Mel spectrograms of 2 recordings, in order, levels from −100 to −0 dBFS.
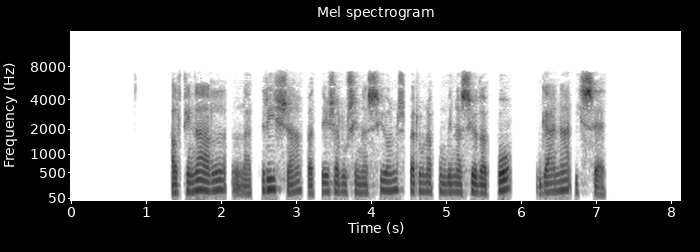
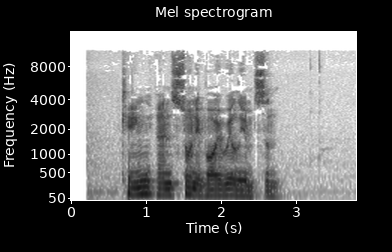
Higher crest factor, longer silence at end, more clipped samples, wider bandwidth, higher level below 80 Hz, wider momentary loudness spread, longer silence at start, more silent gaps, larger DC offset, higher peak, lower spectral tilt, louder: first, 24 dB vs 16 dB; about the same, 1 s vs 1.05 s; neither; second, 7.6 kHz vs 11.5 kHz; second, -68 dBFS vs -36 dBFS; about the same, 14 LU vs 12 LU; first, 1.35 s vs 0.7 s; first, 2.08-2.13 s, 2.42-2.51 s, 3.10-3.14 s, 3.26-3.33 s, 4.46-4.52 s, 4.84-4.90 s, 5.58-5.68 s, 5.90-6.20 s vs none; neither; about the same, -4 dBFS vs -2 dBFS; about the same, -4.5 dB/octave vs -4.5 dB/octave; second, -25 LUFS vs -15 LUFS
